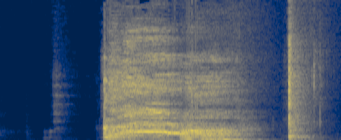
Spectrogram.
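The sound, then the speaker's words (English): A single loud sneeze, a harsh breathy burst lasting most of a second that tapers off, followed by a brief sharp sniff. “Bless you.”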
